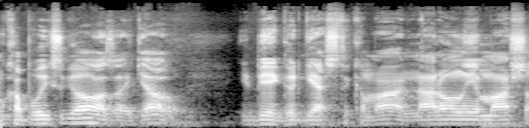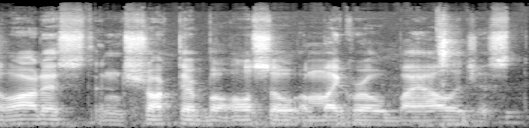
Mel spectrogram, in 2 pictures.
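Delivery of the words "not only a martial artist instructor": usual speaking voice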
